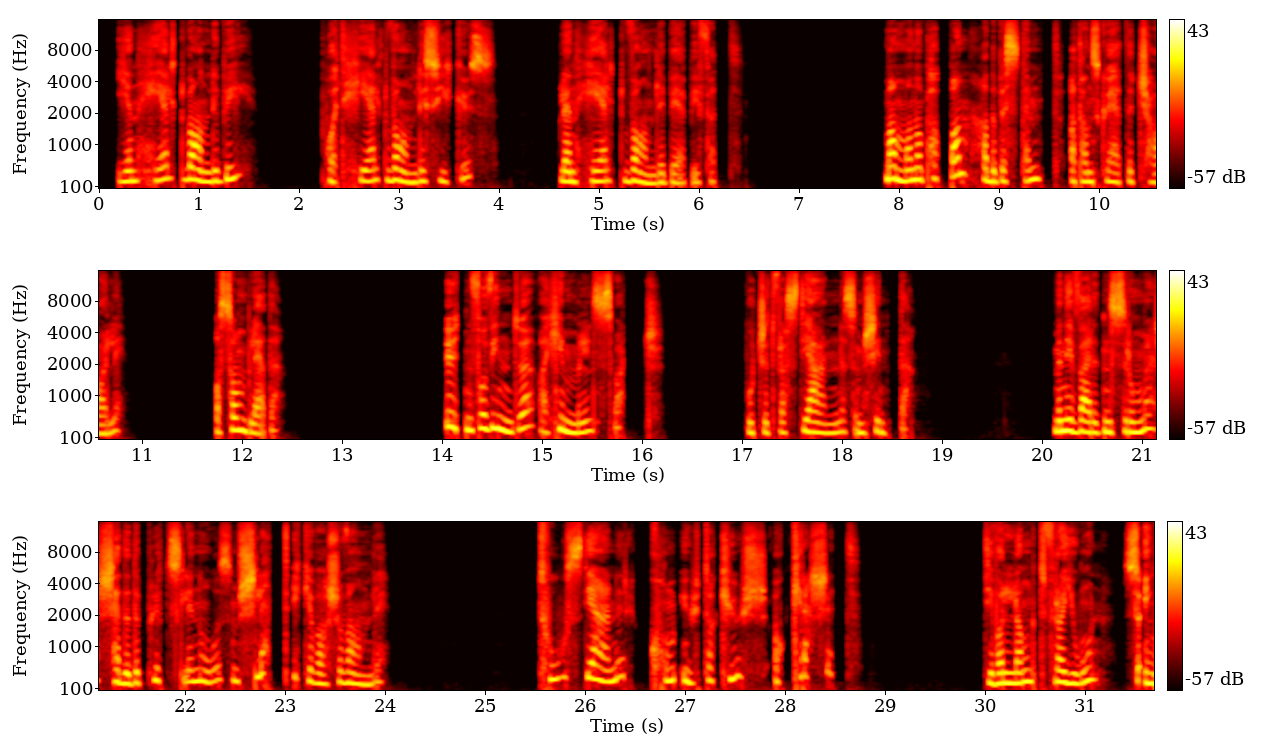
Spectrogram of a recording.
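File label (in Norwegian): barnebok, Norwegian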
